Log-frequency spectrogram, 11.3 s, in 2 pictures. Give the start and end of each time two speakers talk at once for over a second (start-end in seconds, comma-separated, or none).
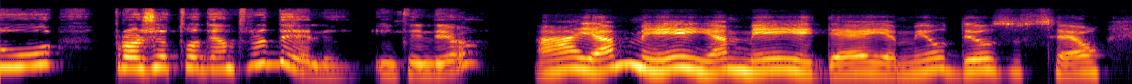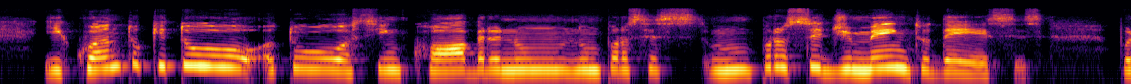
none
